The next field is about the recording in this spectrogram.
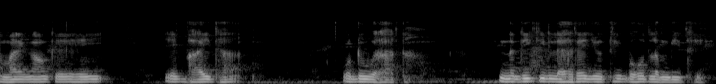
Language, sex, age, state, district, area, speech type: Hindi, male, 30-45, Uttar Pradesh, Jaunpur, rural, spontaneous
